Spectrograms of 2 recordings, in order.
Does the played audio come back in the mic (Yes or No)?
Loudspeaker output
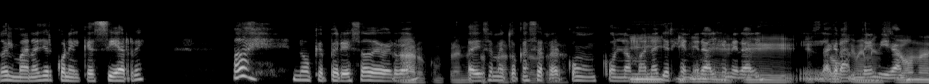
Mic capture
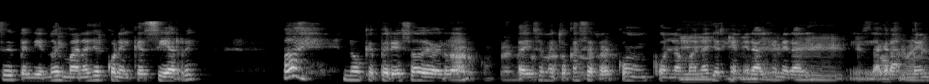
Yes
